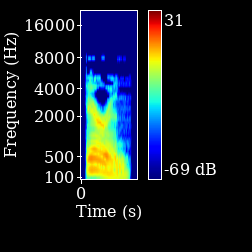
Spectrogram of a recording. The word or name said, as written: ehren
